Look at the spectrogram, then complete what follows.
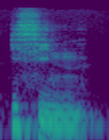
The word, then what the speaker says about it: piscine: Piscina, en français, piscine.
